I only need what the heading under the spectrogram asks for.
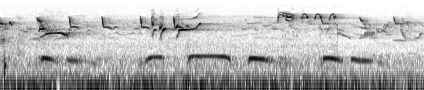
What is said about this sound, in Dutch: En de tjiftjaf.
